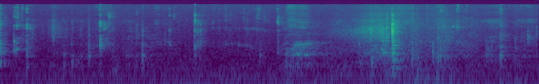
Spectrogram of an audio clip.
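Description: A person chewing a bite of microwaved pizza roll. A few faint clicks come first, then softer mouth sounds grow louder about three to four seconds in.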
